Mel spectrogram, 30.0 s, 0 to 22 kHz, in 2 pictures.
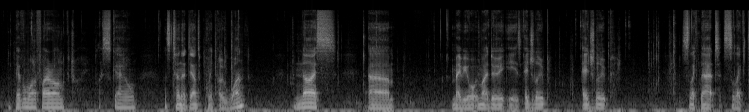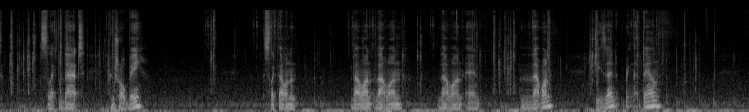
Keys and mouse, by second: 0.5 Tab, 1.0 ctrl+a, 2.4 Tab, 3.2-7.2 right drag, 5.9 Tab, 6.4 Tab, 9.2 ctrl+r, 10.8 ctrl+r, 12.2 z, 12.9 alt+click, 13.3 shift+right click, 13.4 click, 15.1-20.3 ctrl+shift+middle drag, 15.4 ctrl+z, 16.9 ctrl+b, 20.3 shift+right click, 20.4-22.3 shift+middle drag, 22.3 shift+right click, 22.4-23.5 shift+middle drag, 23.5-24.8 shift+right drag, 24.8 ctrl+middle click, 25.0 ctrl+z, 25.5 shift+right click, 25.9-29.9 middle drag, 26.6 g, 27.7 z, 28.7 Tab.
